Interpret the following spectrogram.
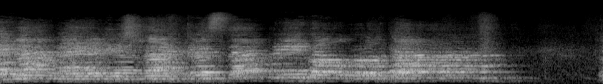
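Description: A group of people singing together in a worship song or chant, one long sung phrase that dies away about five seconds in.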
